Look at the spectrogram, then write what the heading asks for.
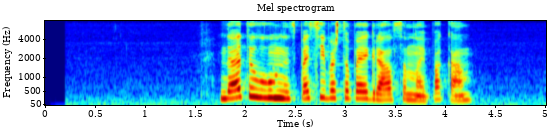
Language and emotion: Russian, positive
